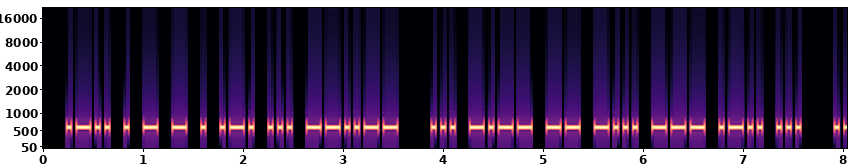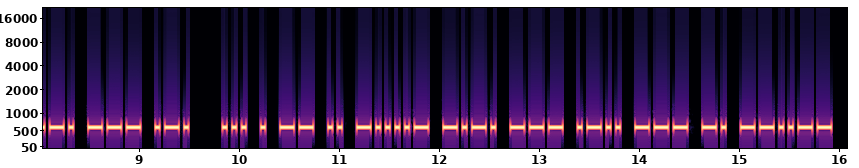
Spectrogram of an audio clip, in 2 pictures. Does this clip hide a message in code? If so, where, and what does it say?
Yes: Morse code from 0.2 to 15.9 s, heard as a keyed tone, about 25 wpm, 600 Hz. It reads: LETTERS, SYMBOLS FOR SEMI-COLON,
